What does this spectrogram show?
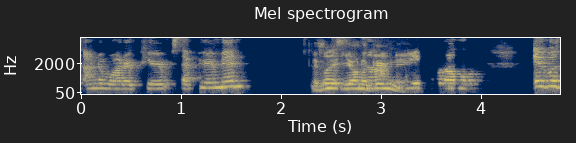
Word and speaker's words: Yonaguni: Yeah, Yonaguni. Okay. Oh, right. I just didn't know if I was pronouncing it wrong.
